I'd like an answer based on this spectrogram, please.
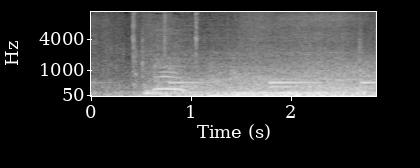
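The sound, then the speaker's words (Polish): A car loaded with electronics being started, giving a few short electronic chimes and gliding tones over a low, steady rumble. “Ten samochód wytwarza różne dziwne dźwięki, ostrzeżenia, kurczę, jest naładowany elektroniką. To co, odpalamy?”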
